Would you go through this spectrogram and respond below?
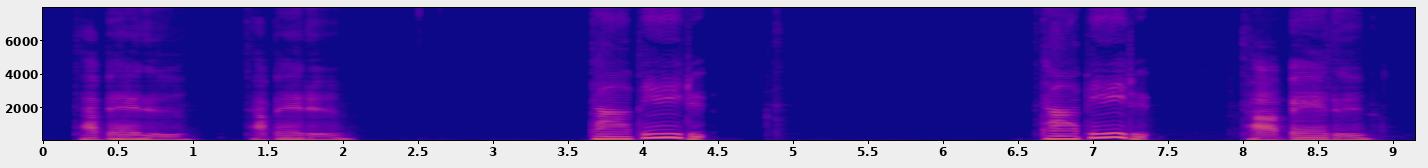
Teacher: Nakataka verbs are a little more difficult to predict, but some generalizations do exist. The step down in the plain form always occurs for the final mora.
